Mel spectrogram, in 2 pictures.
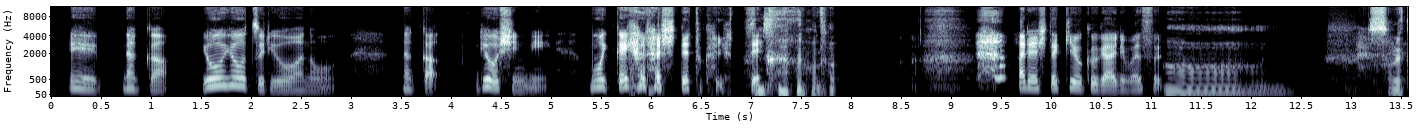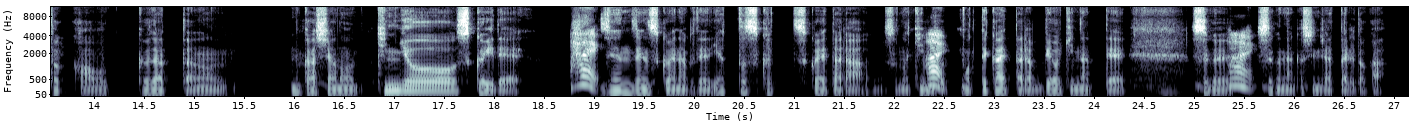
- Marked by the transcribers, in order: laughing while speaking: "もう一回やらしてとか言って"; chuckle; laughing while speaking: "なるほど"; other background noise
- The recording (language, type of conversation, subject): Japanese, unstructured, お祭りに行くと、どんな気持ちになりますか？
